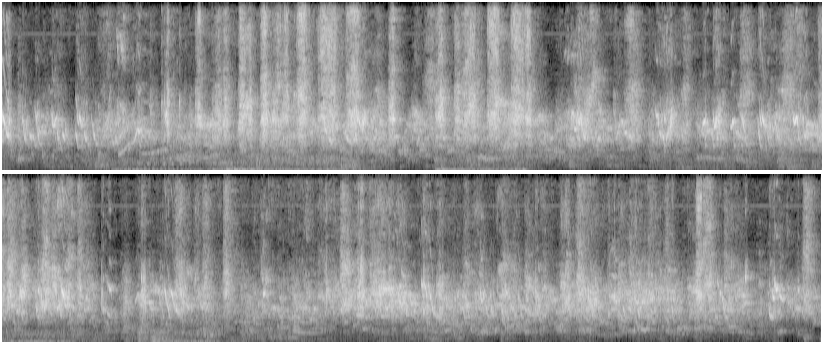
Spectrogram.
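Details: Raspy, high squawking from a group of budgerigar chicks runs steadily on, broken by several dull low bumps in the first half.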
